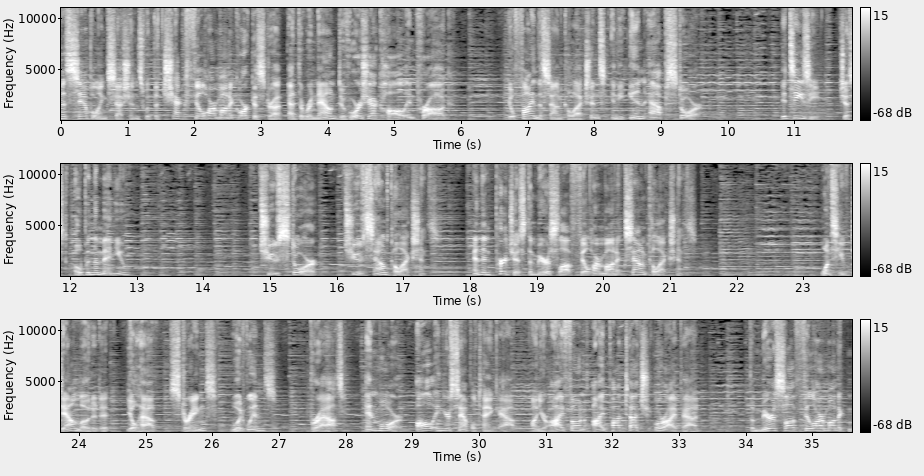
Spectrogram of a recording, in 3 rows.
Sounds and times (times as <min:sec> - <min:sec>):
Speech: 0:00.0 - 0:05.9, 0:06.7 - 0:09.7, 0:10.9 - 0:13.0, 0:14.9 - 0:17.5, 0:18.1 - 0:21.4, 0:23.3 - 0:33.4, 0:34.1 - 0:35.6
Music: 0:00.0 - 0:35.6.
